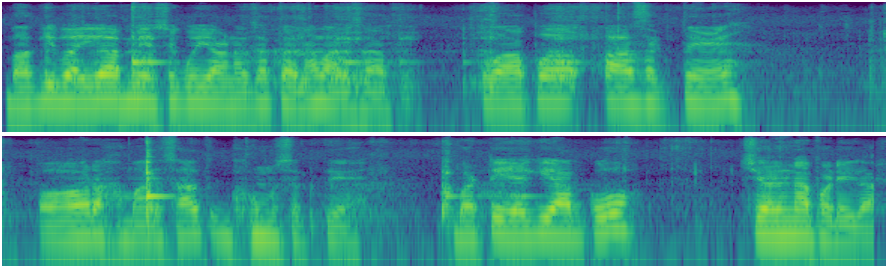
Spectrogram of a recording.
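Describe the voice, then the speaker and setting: A man's voice: on the high side, fairly even intonation, normal speed, recorded from a distance, very noisy. Chatty Himachali man vlogging outdoors. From Himachal Pradesh, India. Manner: chatty, addresses viewers as friends and brothers. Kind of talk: casual vlog narration. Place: outdoors at a forest herders' camp.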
